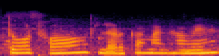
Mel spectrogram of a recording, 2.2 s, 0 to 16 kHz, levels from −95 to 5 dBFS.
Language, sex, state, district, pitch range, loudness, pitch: Chhattisgarhi, female, Chhattisgarh, Sarguja, 210-230 Hz, -13 LUFS, 220 Hz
